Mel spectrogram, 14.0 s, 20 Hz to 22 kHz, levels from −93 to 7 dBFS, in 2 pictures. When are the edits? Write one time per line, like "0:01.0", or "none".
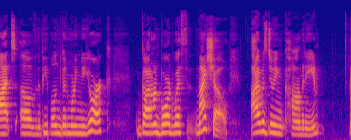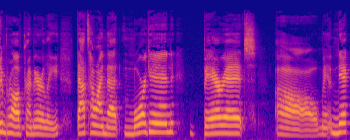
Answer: none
